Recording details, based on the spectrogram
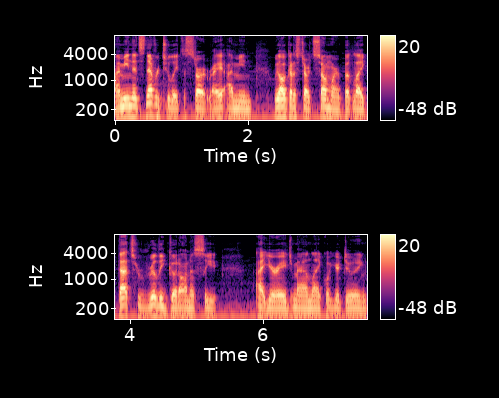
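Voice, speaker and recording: This is a man with a fairly low pitch. He has a plain, everyday voice. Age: 20s. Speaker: podcast host. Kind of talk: casual chat. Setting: online group call.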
